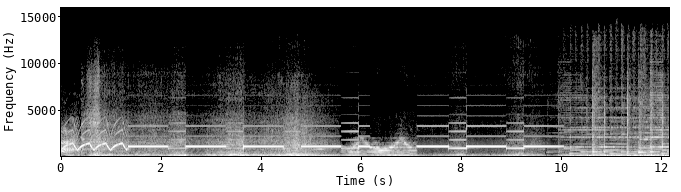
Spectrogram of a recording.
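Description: A loud ambulance siren wails, then switches to a repeating two-tone hi-lo pattern, close by and continuous, with no talking.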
